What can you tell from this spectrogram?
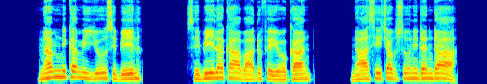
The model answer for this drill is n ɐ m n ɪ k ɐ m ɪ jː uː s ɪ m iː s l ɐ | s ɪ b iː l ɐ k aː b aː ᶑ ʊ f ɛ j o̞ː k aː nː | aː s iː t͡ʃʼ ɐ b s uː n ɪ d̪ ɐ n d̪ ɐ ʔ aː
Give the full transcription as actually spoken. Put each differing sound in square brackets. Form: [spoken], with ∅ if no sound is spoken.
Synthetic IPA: n ɐ m n ɪ k ɐ m ɪ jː uː s ɪ [b] iː [∅] l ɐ | s ɪ b iː l ɐ k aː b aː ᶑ ʊ f ɛ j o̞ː k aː nː | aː s iː t͡ʃʼ ɐ b s uː n ɪ d̪ ɐ n d̪ ɐ ʔ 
